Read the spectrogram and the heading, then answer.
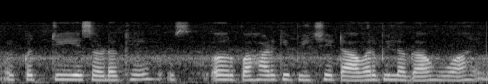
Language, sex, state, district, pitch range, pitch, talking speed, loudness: Hindi, female, Gujarat, Gandhinagar, 200-220 Hz, 215 Hz, 185 wpm, -17 LUFS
